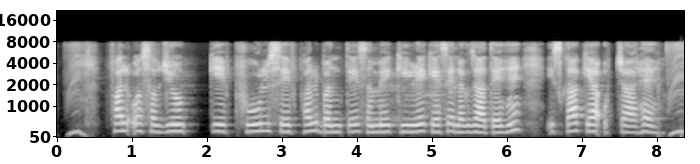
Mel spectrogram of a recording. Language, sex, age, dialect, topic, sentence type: Hindi, male, 18-24, Garhwali, agriculture, question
